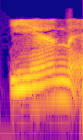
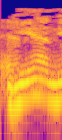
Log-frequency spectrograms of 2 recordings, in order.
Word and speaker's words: Guillen: Michael Guillen, is that correct? – Well, you know what, Bill? I'm a kid from East Los Angeles, and in Spanish it's Guillen. – Guillen, yes. I know we went through this before.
